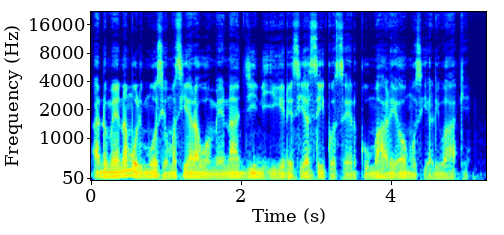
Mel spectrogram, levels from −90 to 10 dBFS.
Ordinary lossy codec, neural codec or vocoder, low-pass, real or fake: none; none; none; real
